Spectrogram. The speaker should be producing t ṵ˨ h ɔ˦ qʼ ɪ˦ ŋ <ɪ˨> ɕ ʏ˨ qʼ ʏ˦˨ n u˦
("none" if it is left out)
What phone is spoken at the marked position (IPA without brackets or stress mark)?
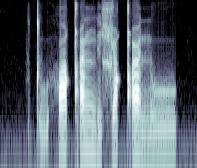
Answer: ɪ˨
